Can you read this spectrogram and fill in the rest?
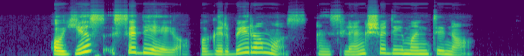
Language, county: Lithuanian, Kaunas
